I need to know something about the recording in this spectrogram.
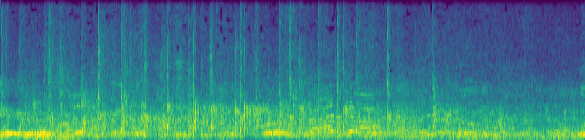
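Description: An audience cheers and claps.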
